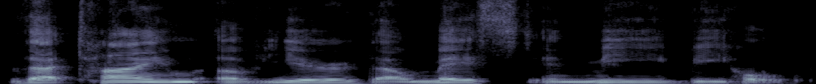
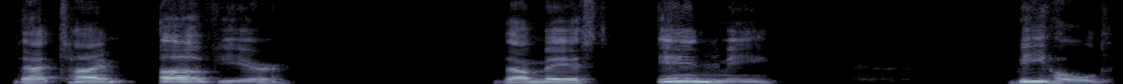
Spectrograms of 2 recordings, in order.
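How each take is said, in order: First: Slow, sing-song iambic beat, every stress punched; exaggerated meter. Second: Slow, choppy, stress on the wrong beats; wrong stilted reading. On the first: Teacher showing the sonnet's meter, slow and overstressed. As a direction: hammer the meter out like a metronome. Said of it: "I'm exaggerating, but for the sake of the meter". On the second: Teacher showing how not to recite, stilted and slow. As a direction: read it stiffly, word by word. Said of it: "You wouldn't say". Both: Shown as a demonstration.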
